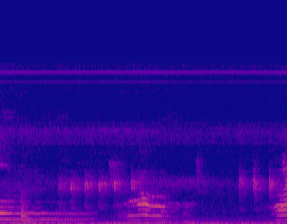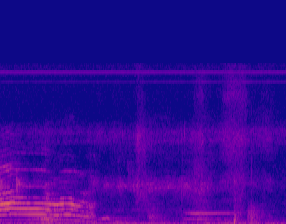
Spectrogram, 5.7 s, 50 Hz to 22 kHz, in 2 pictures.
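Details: A blind kitten at play on an ironwood bridge, Jalan Kolonel Sugiono, Kuala Kapuas, Central Kalimantan, on Monday 25 November 2019; softer, somewhat distant meows in two bursts, one long and wavering, over steady low background hum.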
